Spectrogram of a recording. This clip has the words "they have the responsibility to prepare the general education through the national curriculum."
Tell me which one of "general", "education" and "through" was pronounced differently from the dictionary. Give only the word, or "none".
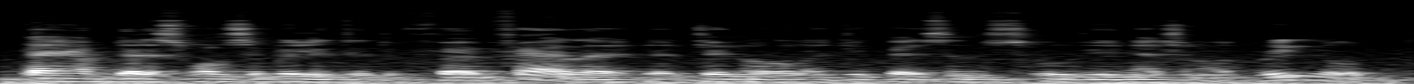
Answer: through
